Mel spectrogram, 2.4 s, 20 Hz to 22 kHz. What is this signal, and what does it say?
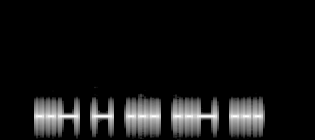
Morse code, heard as a keyed tone, about 27 wpm, 700 Hz. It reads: UTSUS
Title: Five Challenging Letter-Number Combinations 28wpm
